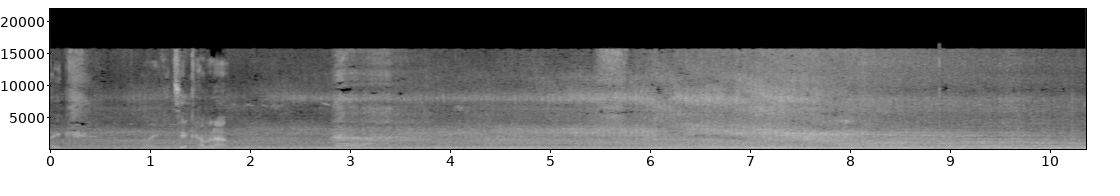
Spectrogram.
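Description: A truck approaches and rumbles by.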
